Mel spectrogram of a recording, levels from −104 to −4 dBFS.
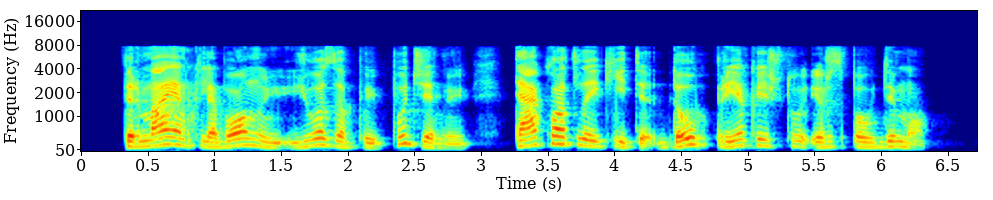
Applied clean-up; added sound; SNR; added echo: none; none; none; none.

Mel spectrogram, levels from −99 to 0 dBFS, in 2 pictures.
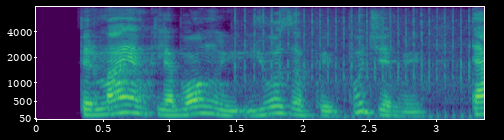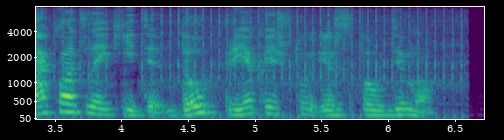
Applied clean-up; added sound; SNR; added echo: none; Tools; 18 dB; reverberation time 0.3 s.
